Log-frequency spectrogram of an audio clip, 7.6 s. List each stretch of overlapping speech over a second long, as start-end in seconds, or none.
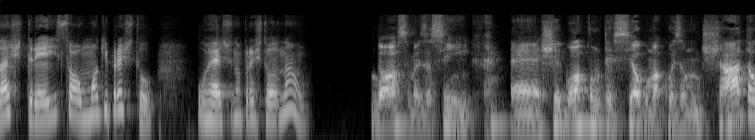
none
